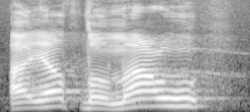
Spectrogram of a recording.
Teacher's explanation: हमज़ा की अदायगी हलक के नीचे वाले हिस्से से अदा होती है। हमज़ा और हा ये दोनों हलक के नीचे वाले हिस्से से अदा होते हैं।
